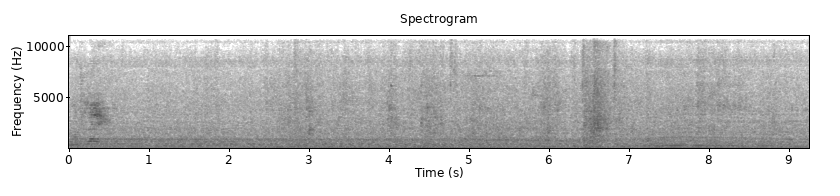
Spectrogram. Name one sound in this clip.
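A bus interior rattles and creaks while driving.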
